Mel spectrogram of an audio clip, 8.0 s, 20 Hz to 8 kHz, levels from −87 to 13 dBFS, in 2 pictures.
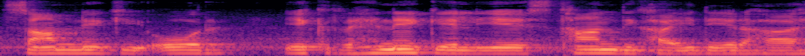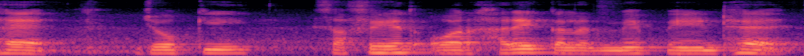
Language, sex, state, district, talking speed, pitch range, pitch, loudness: Hindi, male, Arunachal Pradesh, Lower Dibang Valley, 155 wpm, 125-135 Hz, 130 Hz, -17 LUFS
